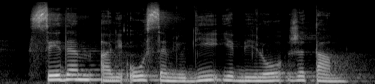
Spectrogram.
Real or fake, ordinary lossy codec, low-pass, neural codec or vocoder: real; none; 19.8 kHz; none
